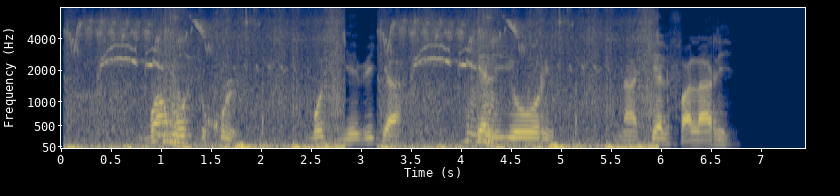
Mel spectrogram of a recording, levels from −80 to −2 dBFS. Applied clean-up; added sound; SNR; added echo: none; Walk, footsteps / Insect; -2 dB; none.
